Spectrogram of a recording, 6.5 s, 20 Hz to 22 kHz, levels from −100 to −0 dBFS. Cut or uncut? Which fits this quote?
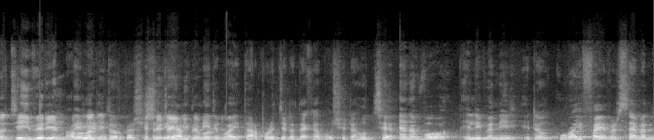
cut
